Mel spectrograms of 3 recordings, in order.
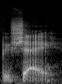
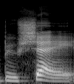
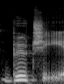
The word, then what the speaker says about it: Boucher: poochie perhaps and that's spelled similar to bucci but his name is pronounced boucher we worked hard um also fuji buchi and very beginning so as i just said his name is pronounced boucher not buchi and so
